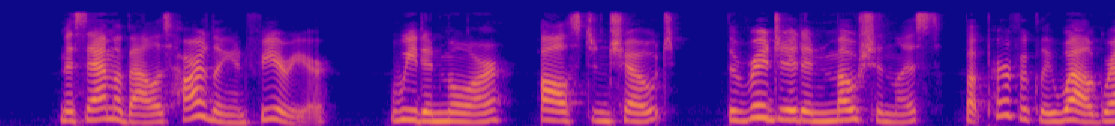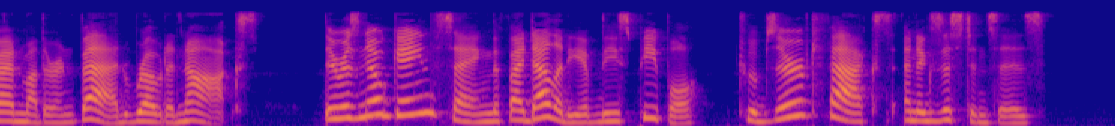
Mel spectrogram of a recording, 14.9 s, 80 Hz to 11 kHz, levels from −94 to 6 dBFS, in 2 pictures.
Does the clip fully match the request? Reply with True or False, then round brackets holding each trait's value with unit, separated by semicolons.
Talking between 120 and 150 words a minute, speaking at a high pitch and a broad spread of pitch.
False (140 wpm; 230 Hz; 4.0 semitones)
